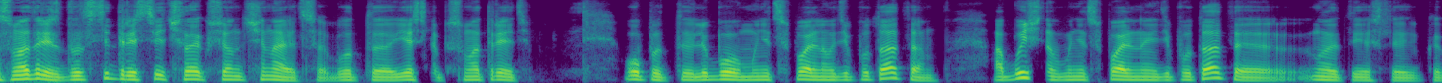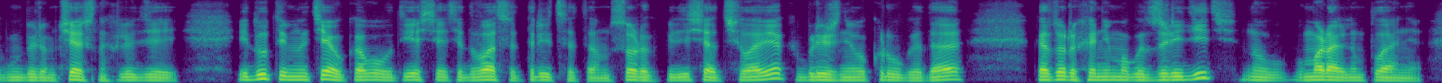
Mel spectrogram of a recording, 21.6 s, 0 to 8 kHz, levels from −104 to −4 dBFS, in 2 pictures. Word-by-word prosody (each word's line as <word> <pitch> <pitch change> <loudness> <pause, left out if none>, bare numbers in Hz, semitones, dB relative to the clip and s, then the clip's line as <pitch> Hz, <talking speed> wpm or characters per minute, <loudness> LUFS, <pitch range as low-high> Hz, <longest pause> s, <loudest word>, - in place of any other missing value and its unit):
Смотри, 145 +5 +5
с 110 - +2
20-30 130 +2 0
человек 140 -3 +1
всё 135 -2 -1
начинается. 120 -6 -1
Вот 105 +1 -4
если 110 +1 0
посмотреть 120 0 -3 0.7
опыт 120 -6 0
любого 125 +3 +3
муниципального 120 +1 0
депутата, 120 - 0 0.4
обычно 120 - +2
в - - -4
муниципальные 120 0 +1
депутаты, 115 - +1 0.2
ну, 125 -2 -3
это 110 -1 -1
если, 100 -2 -4
как 100 - -7
бы 105 - -4
мы 105 - -3
берем 105 -2 -2
честных 105 -5 0
людей, 105 -3 -2 0.4
идут 150 +6 +1
именно 120 -3 +1
те, 145 +5 +5
у 110 -5 +2
кого 115 +2 +1
вот 105 -2 -4
есть 115 -2 -2
эти 110 -1 -3
20-30 105 -1 -1
там, 95 -1 -4
40-50 105 -1 0
человек 125 - +1
ближнего 105 -1 0
круга, 100 -2 -3
да, 125 +6 +2 0.6
которых 120 -1 +3
они 120 -1 +2
могут 110 -2 -1
зарядить, 120 - 0
ну, 105 -3 -4
в 110 - -12
моральном 110 -3 +3
плане, 100 -4 -1
115 Hz, 135 wpm, -23 LUFS, 105-125 Hz, 0.7 s, Смотри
